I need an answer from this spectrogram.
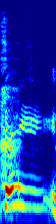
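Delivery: very high, whiny, impatient dog voice.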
